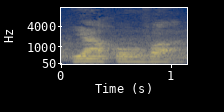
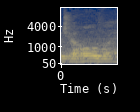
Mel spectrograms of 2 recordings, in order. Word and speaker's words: Jehovah: you read that ially it says yahovah which isn't the way that the old Val is pronounced in Jewish scripture but that's how we get the name Jehovah in English and that's why it's a j also because you know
